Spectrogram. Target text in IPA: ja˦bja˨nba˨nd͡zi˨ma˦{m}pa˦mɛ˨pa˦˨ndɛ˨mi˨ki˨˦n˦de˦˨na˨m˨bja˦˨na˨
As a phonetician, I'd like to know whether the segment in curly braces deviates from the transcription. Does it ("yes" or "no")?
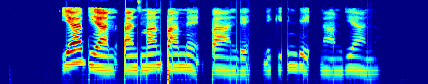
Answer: yes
